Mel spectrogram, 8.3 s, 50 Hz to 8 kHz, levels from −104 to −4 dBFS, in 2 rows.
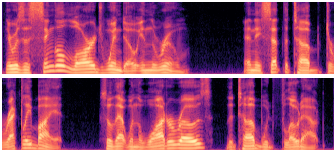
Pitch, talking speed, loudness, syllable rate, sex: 110 Hz, 200 wpm, -17 LUFS, 5.1 syllables/s, male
